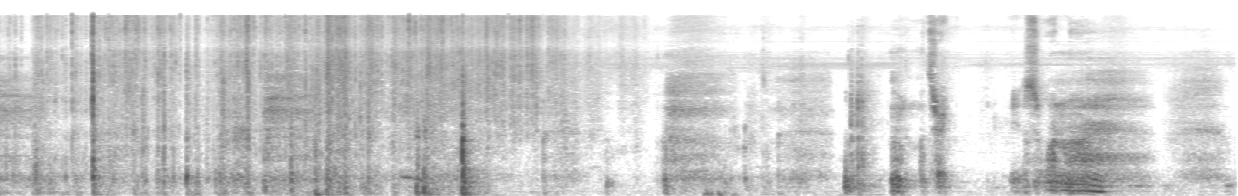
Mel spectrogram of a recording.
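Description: Topps trading card box packaging being torn and crinkled open, rustling plastic and cardboard loud and close for the first several seconds, then sparser crinkles and handling noises with gaps.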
